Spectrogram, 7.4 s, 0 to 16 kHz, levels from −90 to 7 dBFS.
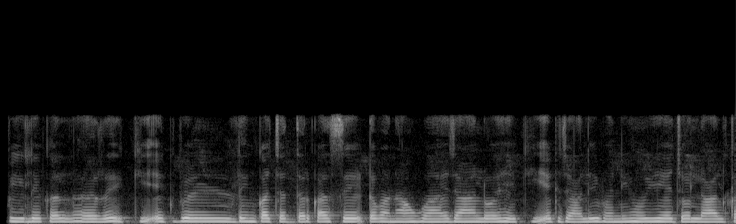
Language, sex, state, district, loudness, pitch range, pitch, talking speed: Hindi, female, Chhattisgarh, Balrampur, -23 LUFS, 210-220 Hz, 215 Hz, 185 wpm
